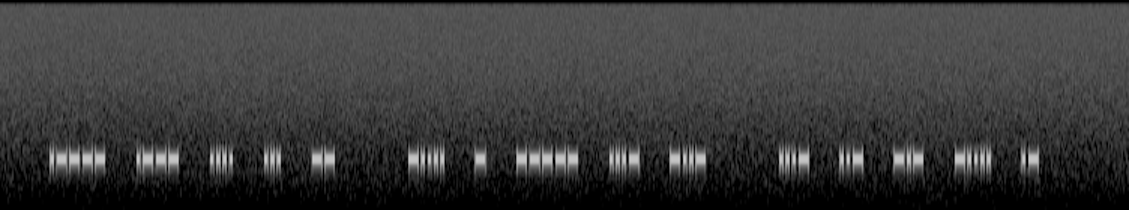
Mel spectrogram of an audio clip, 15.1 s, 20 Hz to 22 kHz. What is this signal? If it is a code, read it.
Morse code, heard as a keyed tone, machine-sent, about 28 wpm, spaced as for 15 wpm, 1000 Hz. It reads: 1JHSM 6T0VX VUK6A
